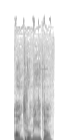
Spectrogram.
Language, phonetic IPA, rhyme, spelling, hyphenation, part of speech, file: Hungarian, [ˈɒndromeːdɒ], -dɒ, Androméda, And‧ro‧mé‧da, proper noun, Hu-Androméda.ogg
- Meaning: 1. Andromeda, daughter of Cepheus and Cassiopeia 2. Andromeda, an autumn constellation of the northern sky 3. a female given name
